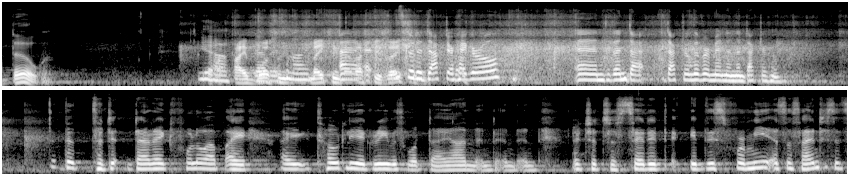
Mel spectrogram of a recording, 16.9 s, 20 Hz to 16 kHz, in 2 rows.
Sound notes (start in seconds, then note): 3.5 applause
